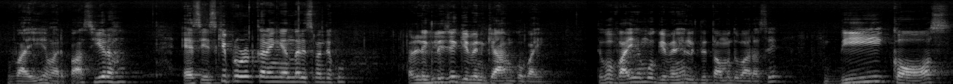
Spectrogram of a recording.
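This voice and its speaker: Guy teaching maths step by step, kinda high voice, muffled lo-fi audio, keeps asking if it's clear. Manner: patient, checks often whether students follow; dictates terms slowly, step by step. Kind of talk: whiteboard maths lesson.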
